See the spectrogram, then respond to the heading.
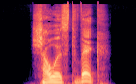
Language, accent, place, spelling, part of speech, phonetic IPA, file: German, Germany, Berlin, schauest weg, verb, [ˌʃaʊ̯əst ˈvɛk], De-schauest weg.ogg
- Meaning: second-person singular subjunctive I of wegschauen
